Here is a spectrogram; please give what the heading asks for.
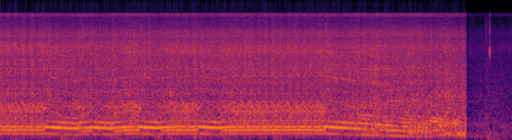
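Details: Scopy scooter after repair for sputtering, bogging and frequent stalling: buzzy single-cylinder note holds steady with small pitch rises, no stumbling or cutting out, then stops; runs normally.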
